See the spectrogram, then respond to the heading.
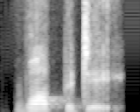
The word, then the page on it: wapiti: Indian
